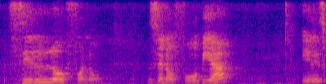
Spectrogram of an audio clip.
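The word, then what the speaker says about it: xilófono: Silophono, we spell it with a X, but in pronunciation in Spanish, it's it's pronounced with a S. Silophono.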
